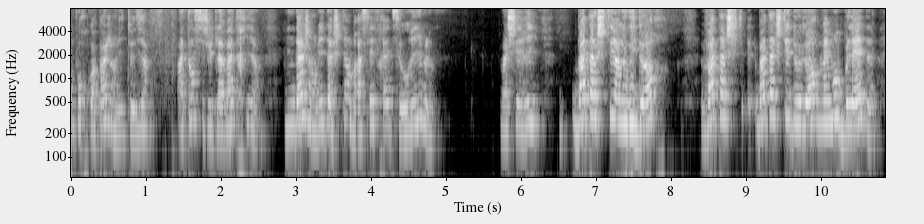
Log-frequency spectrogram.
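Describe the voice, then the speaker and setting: Blunt high-voiced woman streaming live. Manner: blunt and outspoken, calls viewers darling; punctuates opinions with "I swear" and "I'm telling you the truth". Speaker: live-stream host and life coach. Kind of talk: casual live chat answering viewer comments.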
